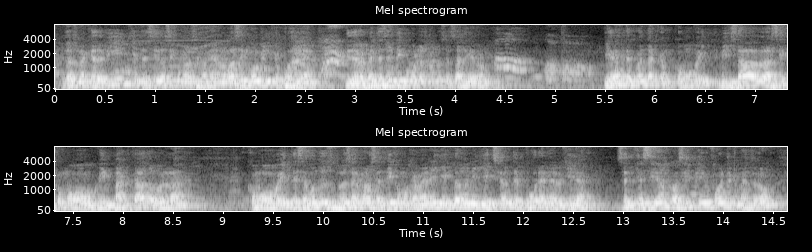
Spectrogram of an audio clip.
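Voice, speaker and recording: Man, pastor, conversational sermon, slightly high voice, echoey distant recording. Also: racing, warm tone, slight background noise. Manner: conversational preaching, repeatedly addressing listeners as brothers. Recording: roomy, distant from the mic.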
